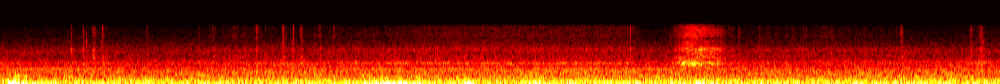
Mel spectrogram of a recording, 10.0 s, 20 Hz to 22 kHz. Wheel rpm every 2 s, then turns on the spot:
0, 10, 20, 20, 10.
none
